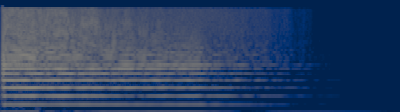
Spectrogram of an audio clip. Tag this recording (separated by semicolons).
free; piano; concert; loop; string; layer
